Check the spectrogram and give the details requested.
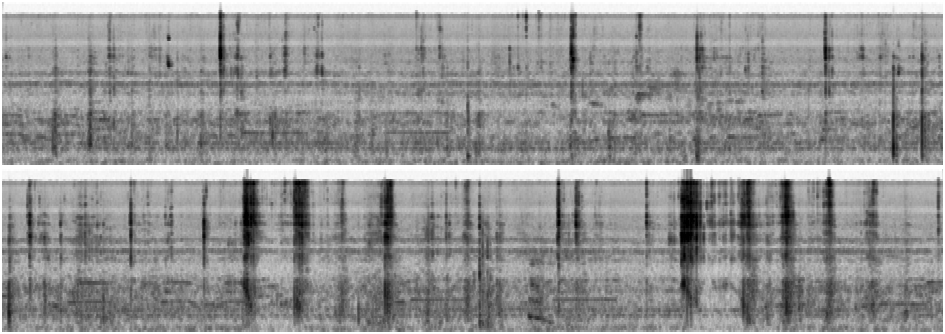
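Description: A person chewing and biting food close to the microphone: wet mouth sounds with crisp crunches and clicks, the louder crunches coming in the second half.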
